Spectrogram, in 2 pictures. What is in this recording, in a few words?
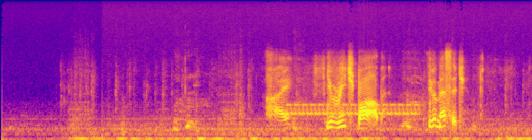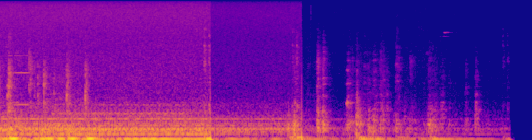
Bad Voice Over example; Body Tone Multimedia; Example of a bad Voice-Over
